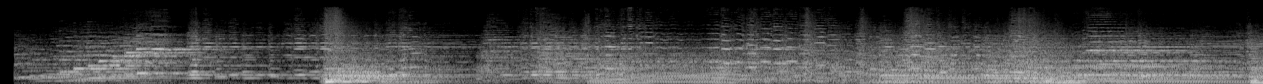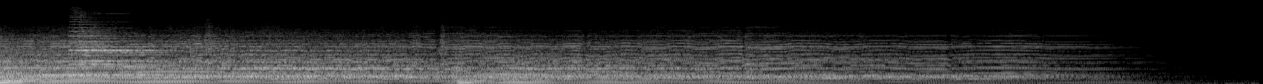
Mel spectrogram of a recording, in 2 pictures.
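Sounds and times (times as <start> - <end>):
fiddle music: 0.2 - 24.0.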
